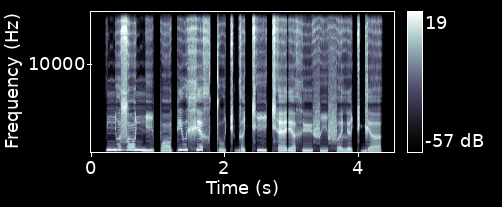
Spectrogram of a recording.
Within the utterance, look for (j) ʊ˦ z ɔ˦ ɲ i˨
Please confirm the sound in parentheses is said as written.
no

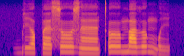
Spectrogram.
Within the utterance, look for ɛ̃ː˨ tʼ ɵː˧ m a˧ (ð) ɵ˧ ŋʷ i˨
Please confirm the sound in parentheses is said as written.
yes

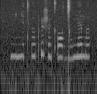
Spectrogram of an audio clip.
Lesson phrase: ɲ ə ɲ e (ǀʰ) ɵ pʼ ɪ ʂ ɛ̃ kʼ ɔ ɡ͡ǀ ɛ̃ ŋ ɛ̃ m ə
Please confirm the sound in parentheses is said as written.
no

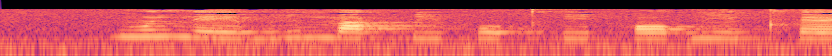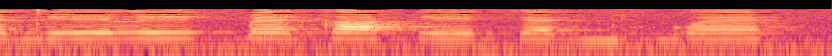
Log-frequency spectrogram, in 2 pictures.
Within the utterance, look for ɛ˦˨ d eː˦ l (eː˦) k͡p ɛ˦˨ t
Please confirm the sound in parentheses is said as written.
yes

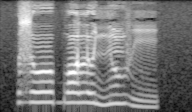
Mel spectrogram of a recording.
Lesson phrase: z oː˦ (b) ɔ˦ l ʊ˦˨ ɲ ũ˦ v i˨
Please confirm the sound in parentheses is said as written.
yes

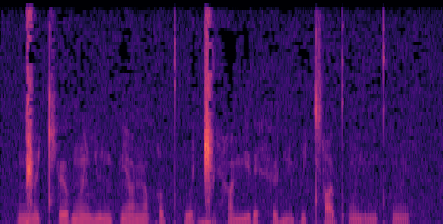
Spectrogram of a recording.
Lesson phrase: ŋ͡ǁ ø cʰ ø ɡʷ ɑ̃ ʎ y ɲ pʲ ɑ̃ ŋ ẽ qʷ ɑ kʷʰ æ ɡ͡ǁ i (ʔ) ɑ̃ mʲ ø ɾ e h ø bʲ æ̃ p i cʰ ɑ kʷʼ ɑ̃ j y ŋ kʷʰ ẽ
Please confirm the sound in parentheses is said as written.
no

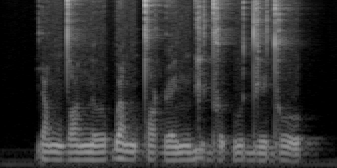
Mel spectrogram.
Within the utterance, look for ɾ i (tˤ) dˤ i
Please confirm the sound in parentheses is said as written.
no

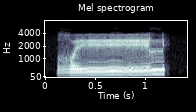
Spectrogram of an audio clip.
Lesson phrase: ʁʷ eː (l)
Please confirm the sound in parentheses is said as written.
yes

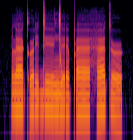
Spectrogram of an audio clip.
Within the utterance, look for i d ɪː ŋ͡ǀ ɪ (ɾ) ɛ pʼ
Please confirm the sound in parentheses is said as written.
yes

